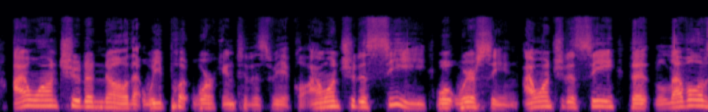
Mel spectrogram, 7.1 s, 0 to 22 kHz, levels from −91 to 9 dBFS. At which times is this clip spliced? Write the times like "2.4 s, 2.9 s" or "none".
4.3 s, 6.2 s

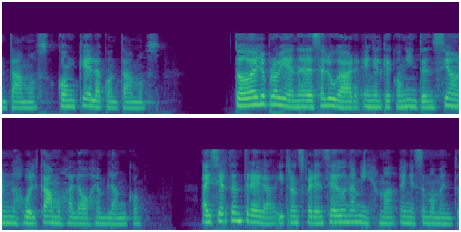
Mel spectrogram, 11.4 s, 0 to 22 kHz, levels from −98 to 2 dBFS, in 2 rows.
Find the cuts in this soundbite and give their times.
none

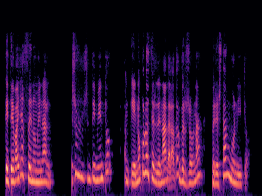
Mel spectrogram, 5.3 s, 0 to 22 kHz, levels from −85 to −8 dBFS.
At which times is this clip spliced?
1.4 s, 4.1 s

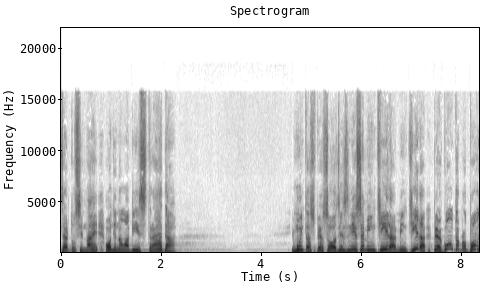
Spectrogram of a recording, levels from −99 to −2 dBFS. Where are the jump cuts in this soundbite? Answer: none

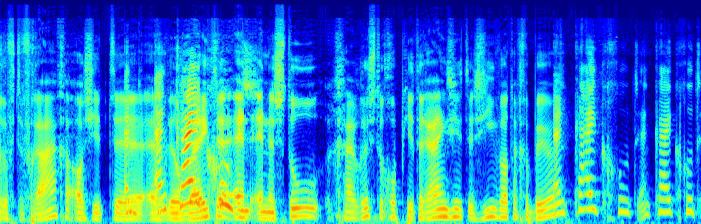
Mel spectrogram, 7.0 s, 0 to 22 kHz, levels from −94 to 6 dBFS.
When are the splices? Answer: none

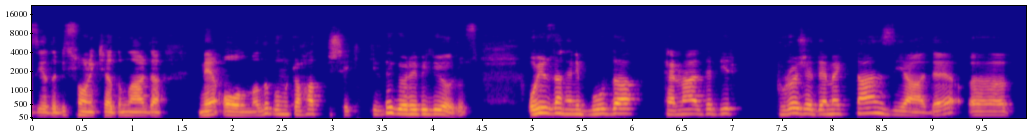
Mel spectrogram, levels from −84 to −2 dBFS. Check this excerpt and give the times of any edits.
2.6 s

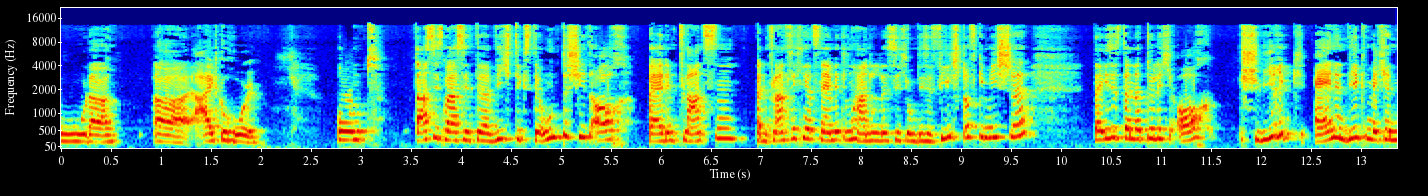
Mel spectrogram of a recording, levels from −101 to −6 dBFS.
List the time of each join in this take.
3.8 s

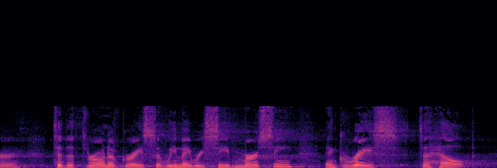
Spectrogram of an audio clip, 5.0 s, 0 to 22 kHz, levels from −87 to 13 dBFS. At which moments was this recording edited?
4.1 s

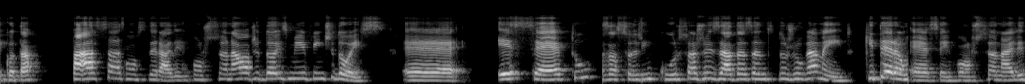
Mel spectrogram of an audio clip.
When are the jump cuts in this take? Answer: 1.2 s, 2.5 s, 4.0 s, 6.0 s, 6.4 s, 8.6 s, 9.1 s

